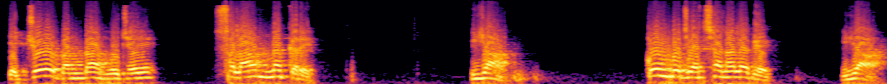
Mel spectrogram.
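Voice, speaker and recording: A man delivers a storytelling sermon in a somewhat high voice. His delivery is lively, with wide swings of pitch. He slips into the voices of the people in his anecdotes. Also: rough recording. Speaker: religious speaker.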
